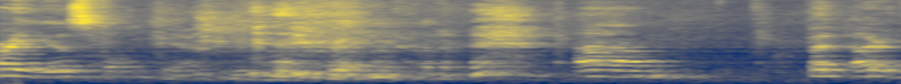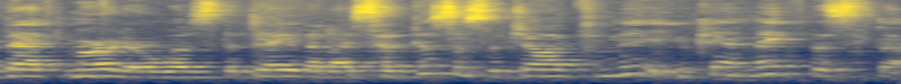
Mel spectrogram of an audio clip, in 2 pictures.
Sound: laughing

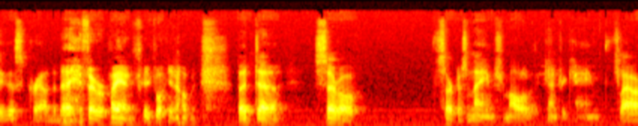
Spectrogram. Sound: laughs

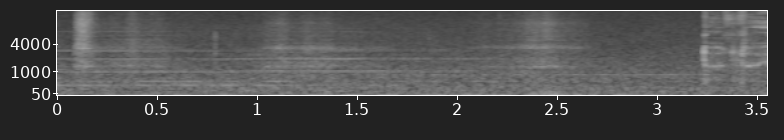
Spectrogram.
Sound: Shorya gasps

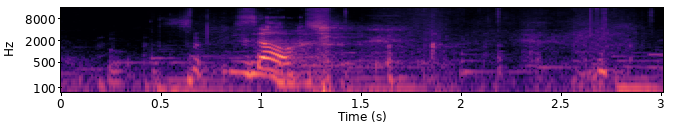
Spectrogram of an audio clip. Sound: Sidemen laughing

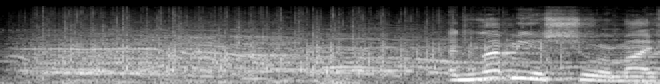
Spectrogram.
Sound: cheering

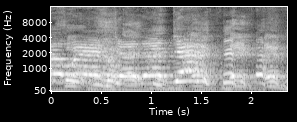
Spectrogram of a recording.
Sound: laugh

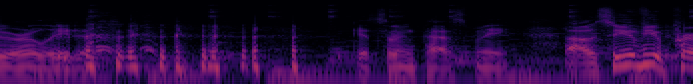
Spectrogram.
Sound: laughter

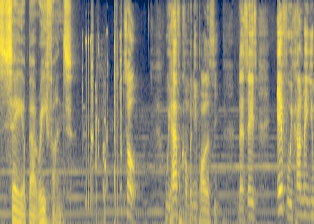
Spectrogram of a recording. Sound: glitch sound effects

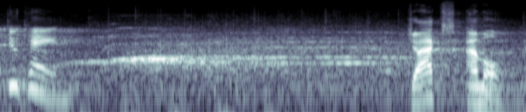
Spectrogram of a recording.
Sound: applause

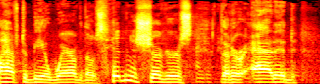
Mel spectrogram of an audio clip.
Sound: none

